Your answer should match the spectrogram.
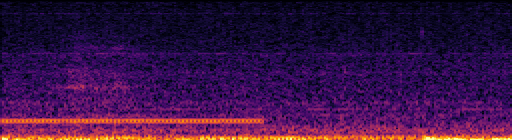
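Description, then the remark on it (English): A single steady ringback tone from an outgoing Skype call sounds for about a second and a half, then cuts off, leaving a faint low hum and background noise on the line. “Yeah, it just seems to be ringing and ringing.”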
